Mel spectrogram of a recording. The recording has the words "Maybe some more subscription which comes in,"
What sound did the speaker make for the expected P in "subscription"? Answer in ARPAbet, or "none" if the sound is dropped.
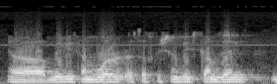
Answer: none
